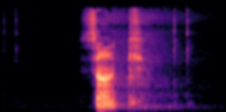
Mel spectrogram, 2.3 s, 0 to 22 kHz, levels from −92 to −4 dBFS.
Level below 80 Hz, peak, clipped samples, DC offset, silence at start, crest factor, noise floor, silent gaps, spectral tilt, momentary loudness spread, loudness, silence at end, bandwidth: -78 dBFS; -2 dBFS; under 0.1%; under 0.1%; 0.85 s; 22 dB; -83 dBFS; none; -1.5 dB/octave; 24 LU; -18 LUFS; 0.85 s; 16.5 kHz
